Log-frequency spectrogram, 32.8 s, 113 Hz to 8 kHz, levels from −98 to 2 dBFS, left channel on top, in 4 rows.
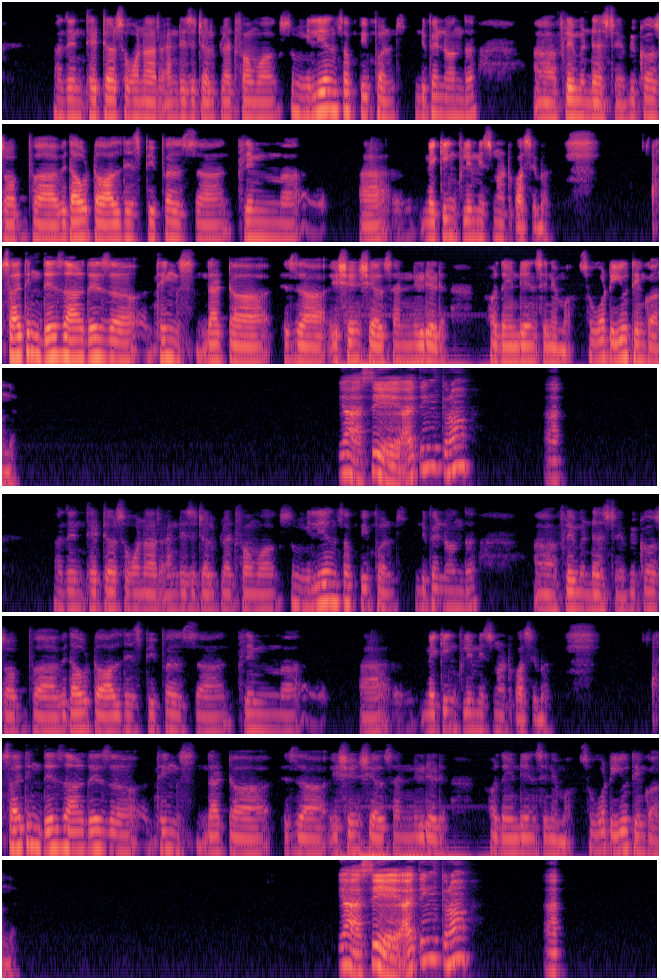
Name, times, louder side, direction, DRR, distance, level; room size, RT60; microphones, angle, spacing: voice 1, 0.7-6.4 6.7-12.3 12.7-15.7 16.3-24.8, left 7 dB, 60° left, 0.3 m, -33 dB
sound 1, 20.5-23.2, right 1 dB, 40° left, 0.8 m, -29 dB
voice 2, 28.9-30.5 31.4-31.6, right 6 dB, 70° right, 0.6 m, -26 dB
2.2 x 2.2 x 3.1 m
head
